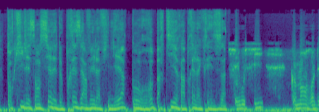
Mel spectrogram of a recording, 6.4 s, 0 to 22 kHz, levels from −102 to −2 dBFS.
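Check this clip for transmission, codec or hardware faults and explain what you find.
Nothing in the audio points to a transmission, codec or hardware fault, so there is nothing to report.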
